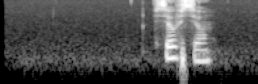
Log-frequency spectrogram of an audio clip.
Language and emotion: Russian, neutral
